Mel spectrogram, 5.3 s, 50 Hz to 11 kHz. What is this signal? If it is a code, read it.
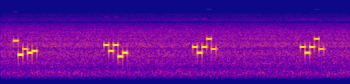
Five-tone selective call (ZVEI), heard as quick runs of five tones, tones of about 70 ms, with radio hiss. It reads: 03645 85824 74776 74776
